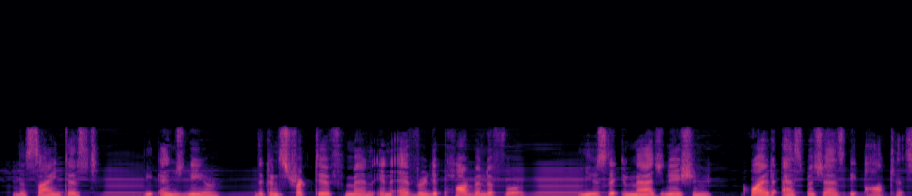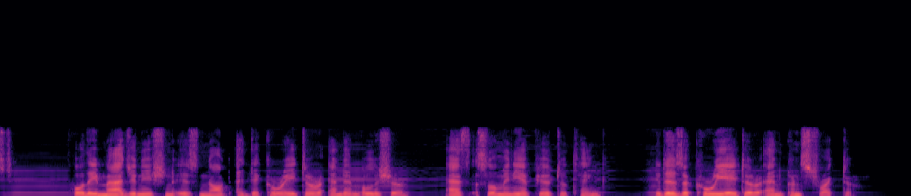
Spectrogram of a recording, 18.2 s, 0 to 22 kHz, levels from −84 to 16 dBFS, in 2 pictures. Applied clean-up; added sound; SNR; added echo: neural mask model RNNoise.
